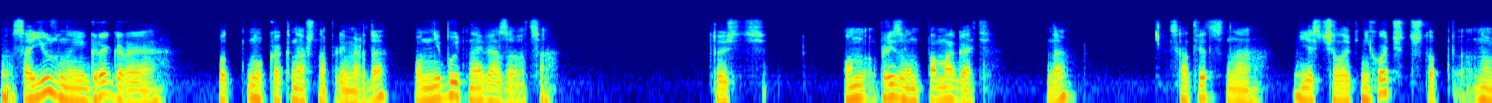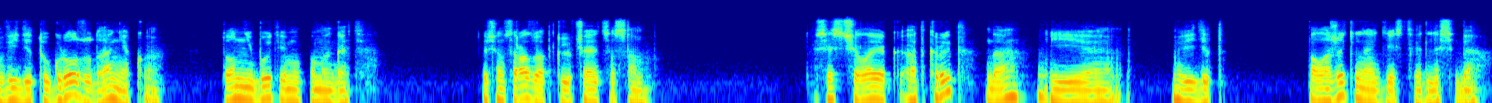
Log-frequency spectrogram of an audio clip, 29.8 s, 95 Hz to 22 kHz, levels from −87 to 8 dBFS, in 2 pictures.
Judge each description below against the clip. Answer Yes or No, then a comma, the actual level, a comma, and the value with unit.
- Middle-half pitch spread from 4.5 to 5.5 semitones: No, average, 3.8 semitones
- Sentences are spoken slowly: Yes, slow, 105 wpm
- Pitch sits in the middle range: No, low, 105 Hz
